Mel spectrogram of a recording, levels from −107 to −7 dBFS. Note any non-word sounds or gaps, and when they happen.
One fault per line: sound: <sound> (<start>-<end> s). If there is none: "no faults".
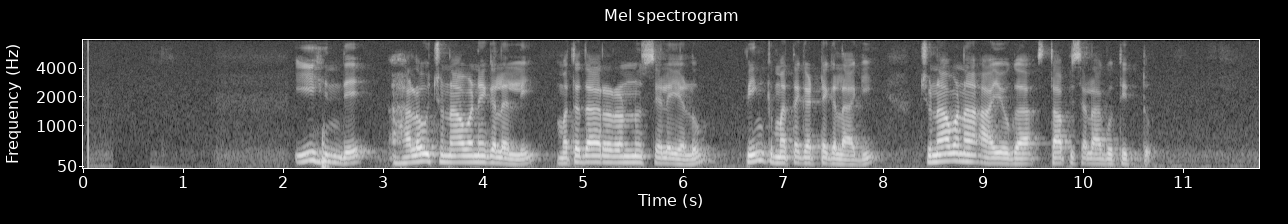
no faults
